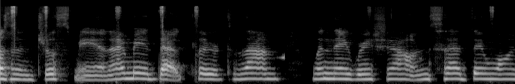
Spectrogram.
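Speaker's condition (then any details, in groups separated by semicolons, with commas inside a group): ALS; young onset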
